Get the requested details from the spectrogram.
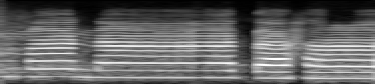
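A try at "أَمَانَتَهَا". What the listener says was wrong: salah, panjang pendeknya salah. Amanataha. Amanataha. Amanataha.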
